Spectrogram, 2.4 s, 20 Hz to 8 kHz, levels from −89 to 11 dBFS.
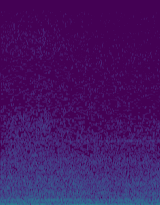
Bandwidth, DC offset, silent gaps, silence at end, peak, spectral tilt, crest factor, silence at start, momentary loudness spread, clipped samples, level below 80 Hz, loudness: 8 kHz; under 0.1%; none; 0 s; -40 dBFS; -6 dB/octave; 12 dB; 0 s; 2 LU; under 0.1%; -56 dBFS; -55 LUFS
